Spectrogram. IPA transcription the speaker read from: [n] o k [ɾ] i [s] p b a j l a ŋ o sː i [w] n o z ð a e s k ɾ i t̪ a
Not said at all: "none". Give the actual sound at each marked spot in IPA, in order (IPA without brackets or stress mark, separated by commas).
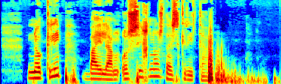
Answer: n, l, none, ɣ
